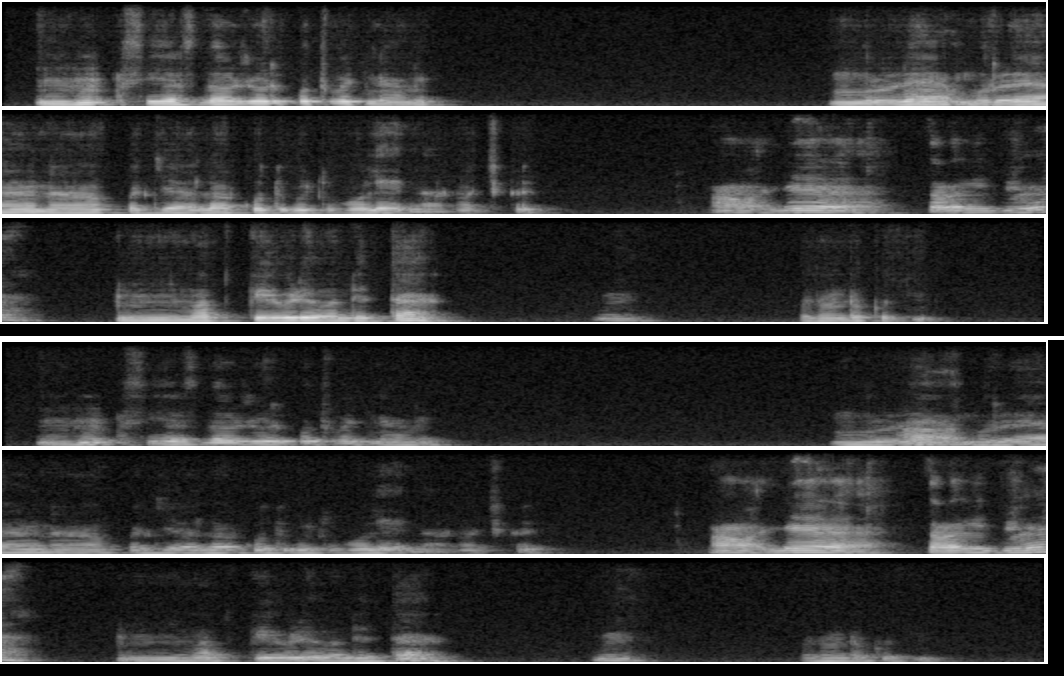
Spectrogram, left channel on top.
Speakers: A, on the left; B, on the right.
A: ಹ್ಮ್ ಸಿಯಸ್ ದವರ್ ಜೋಡಿ ಕೊತಬಿಟ್ಟನಾನು ಮುರುಳೆ
B: ಹಾ
A: ಮುರುಳೆ ನಾ ಪಜಾ ಎಲ್ಲಾರೂ ಕೂತ್ ಬಿಟ್ಟು ಹಲೇ ನಾನುಚ್ಕ
B: ಹಾ ಅಲ್ಲೇ ತಳಗಿದ್ದೀವಿ
A: ಹ್ಮ್ ಮತ್ತ್ ಪಿವಿಡಿ ಬಂದಿತ್ತ
B: ಹ್ಮ್
A: ಅದೊಂಡ ಕುತಿಿ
